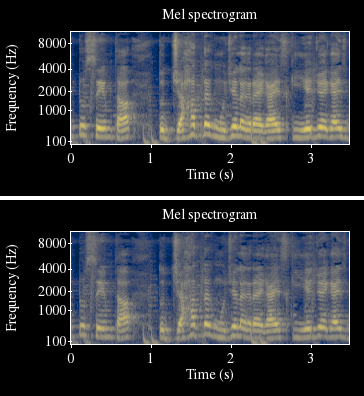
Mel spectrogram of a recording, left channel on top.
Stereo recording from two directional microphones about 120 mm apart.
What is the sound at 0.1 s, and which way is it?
Speech, 35° left (ahead or behind).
